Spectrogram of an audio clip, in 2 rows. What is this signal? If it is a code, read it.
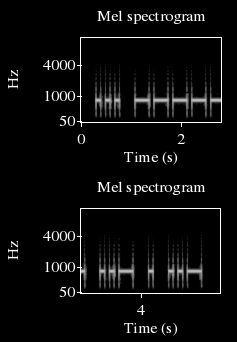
Morse code, heard as a keyed tone, about 13 wpm, 800 Hz. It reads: S0UEU
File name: CW / DET / 1 6 1500C S C 12wpm 3533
